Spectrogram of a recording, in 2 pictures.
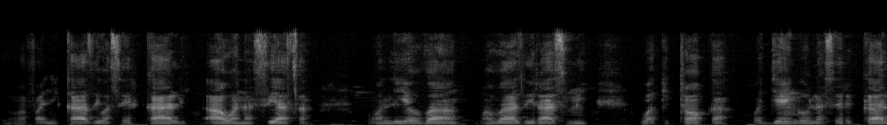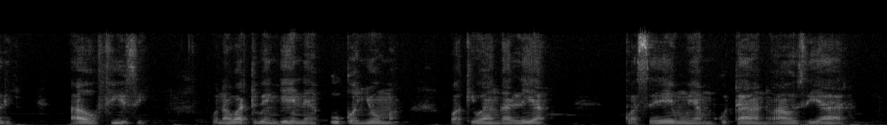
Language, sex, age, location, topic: Swahili, male, 25-35, Kisumu, government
